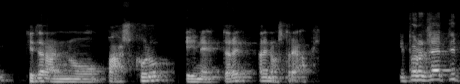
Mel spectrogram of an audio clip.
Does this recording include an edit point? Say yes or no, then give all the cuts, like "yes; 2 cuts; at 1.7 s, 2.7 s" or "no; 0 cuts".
no; 0 cuts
